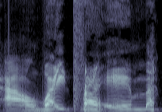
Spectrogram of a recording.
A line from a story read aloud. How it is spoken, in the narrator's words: he said, with a horrible laugh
